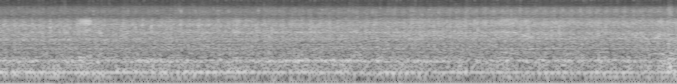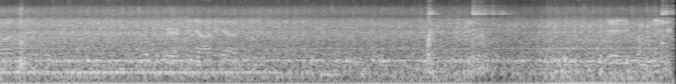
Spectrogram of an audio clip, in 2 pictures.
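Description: A silage baling and wrapping machine runs with a steady, loud mechanical drone and rumble throughout, joined by a few sharp clanks near the end, heard close up in a farm setting.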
